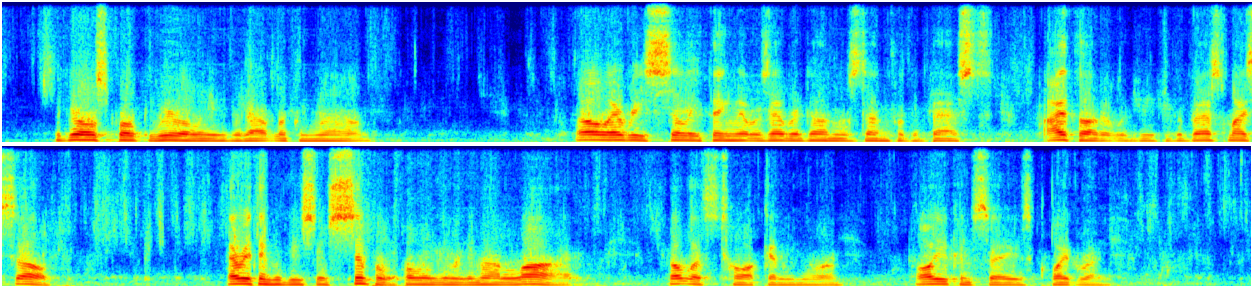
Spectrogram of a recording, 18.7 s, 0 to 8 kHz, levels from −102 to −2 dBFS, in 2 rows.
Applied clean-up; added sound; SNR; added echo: neural separator model SepFormer DNS4.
